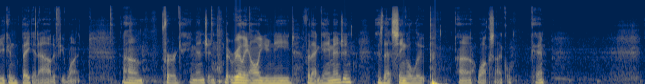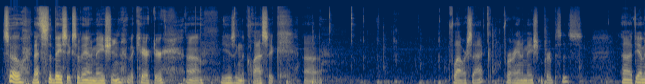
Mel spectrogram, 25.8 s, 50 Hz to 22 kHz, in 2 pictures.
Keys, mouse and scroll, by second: 2.7 click, 2.7-3.1 scroll down 1, 3.6 alt+click, 3.6 scroll down 3, 5.0 click, 14.9 alt+click, 15.5-15.9 scroll up 4, 15.9 alt+middle click, 16.6 alt+click, 17.1 alt+middle click, 17.6 alt+click, 19.4 alt+click, 20.2 alt+middle click, 20.7-21.5 scroll up 1, 21.5 scroll up 4, 21.7 alt+middle click, 22.3 alt+click, 22.9-23.7 scroll down 3.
